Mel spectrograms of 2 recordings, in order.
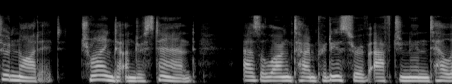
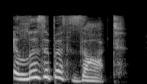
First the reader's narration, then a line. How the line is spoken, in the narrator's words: she barked back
